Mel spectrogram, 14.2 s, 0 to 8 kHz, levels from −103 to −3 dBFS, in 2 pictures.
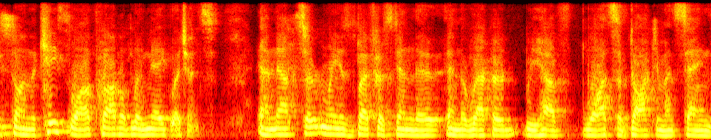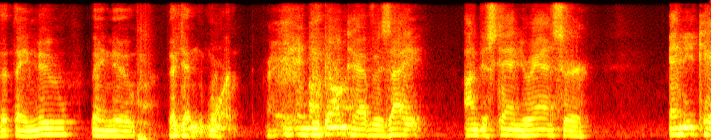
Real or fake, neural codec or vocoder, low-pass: fake; codec, 16 kHz, 2 kbps, FunCodec, trained on Chinese and English, 25 frames a second; 7.2 kHz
